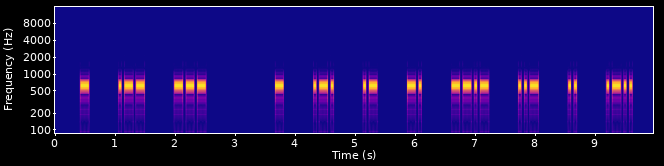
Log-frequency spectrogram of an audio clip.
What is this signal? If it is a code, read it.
Morse code, heard as a keyed tone, about 25 wpm, spaced as for 13 wpm, 630 Hz. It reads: TWO TRANQUIL
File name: pangram-fs-13-cs-25-aardvark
